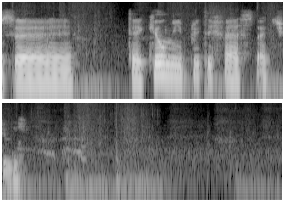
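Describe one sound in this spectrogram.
Footsteps patter softly on sand.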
